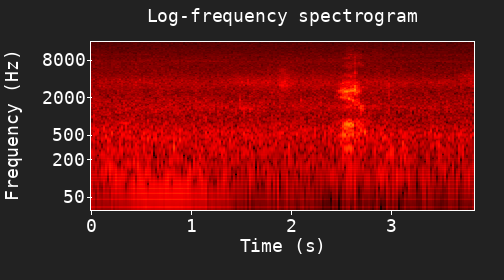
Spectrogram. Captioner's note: whispering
